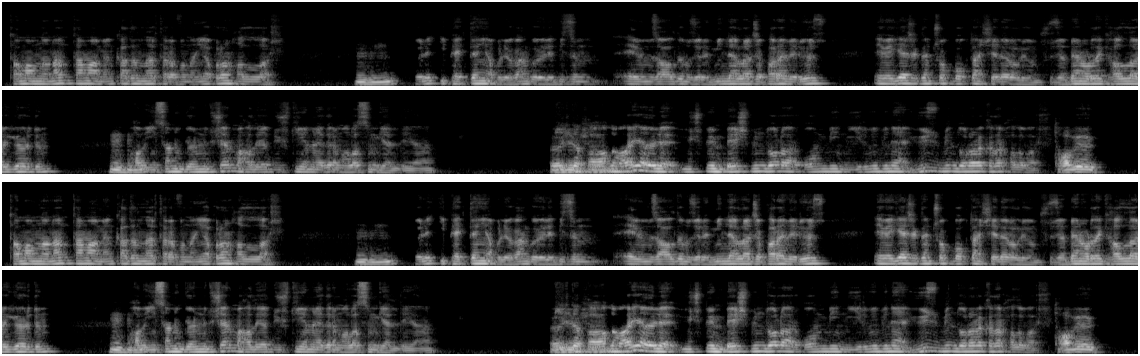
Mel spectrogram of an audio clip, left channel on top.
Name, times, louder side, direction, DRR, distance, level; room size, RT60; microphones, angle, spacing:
voice 1, 0.1-2.8 4.1-8.3 8.7-11.9 12.6-15.7 16.9-21.8, right 1 dB, 25° right, 0.4 m, -25 dB
voice 2, 3.5-3.9 12.4-12.8 16.8-17.5 21.9-22.3, left 2 dB, 5° left, 0.7 m, -23 dB
2.3 x 2.3 x 2.7 m
head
